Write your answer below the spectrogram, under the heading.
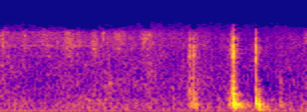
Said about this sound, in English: So when I pour the powder, it'll sift into the hole, understand?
